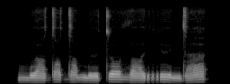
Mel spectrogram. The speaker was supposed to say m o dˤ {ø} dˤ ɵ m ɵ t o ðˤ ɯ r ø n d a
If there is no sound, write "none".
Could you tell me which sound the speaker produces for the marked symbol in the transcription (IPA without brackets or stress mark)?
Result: ɵ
